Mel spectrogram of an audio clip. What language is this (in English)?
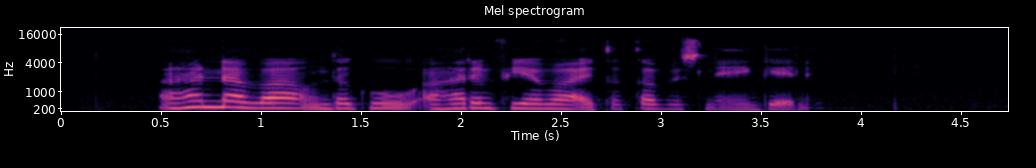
Divehi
